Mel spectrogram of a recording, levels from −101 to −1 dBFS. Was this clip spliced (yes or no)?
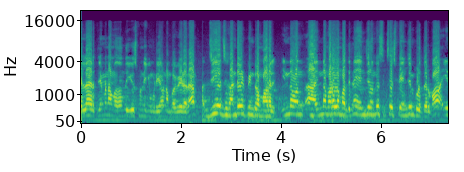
yes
